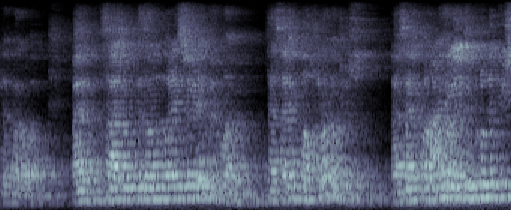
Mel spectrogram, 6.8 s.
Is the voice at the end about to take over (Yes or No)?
No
